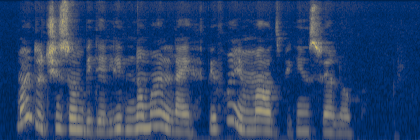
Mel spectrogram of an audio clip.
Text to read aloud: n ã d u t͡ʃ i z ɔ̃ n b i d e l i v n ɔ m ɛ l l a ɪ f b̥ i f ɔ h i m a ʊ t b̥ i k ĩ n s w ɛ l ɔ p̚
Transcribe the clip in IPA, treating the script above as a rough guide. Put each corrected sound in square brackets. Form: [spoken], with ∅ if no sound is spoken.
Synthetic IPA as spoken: [m] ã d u t͡ʃ i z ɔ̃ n b i d e l i v n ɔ m [a] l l a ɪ f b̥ i f ɔ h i m a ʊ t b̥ i [ɡ] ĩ n s w ɛ l ɔ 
